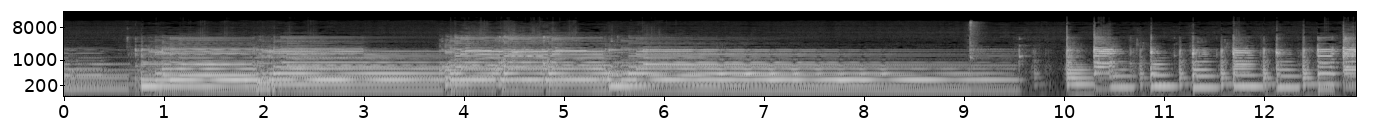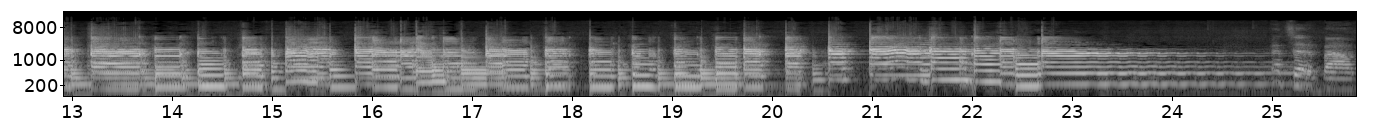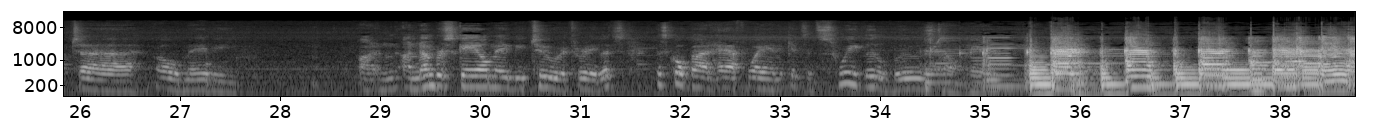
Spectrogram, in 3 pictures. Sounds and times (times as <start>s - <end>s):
Electronic tuner: 0.0s - 25.4s, 34.3s - 38.7s
Guitar: 0.0s - 27.6s, 29.3s - 38.7s.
